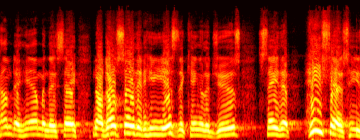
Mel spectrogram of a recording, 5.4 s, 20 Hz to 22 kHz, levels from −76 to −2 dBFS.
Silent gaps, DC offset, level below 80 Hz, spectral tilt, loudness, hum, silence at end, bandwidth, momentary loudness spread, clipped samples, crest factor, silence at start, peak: none; under 0.1%; -44 dBFS; -5 dB/octave; -9 LUFS; none; 0 s; 16 kHz; 7 LU; under 0.1%; 8 dB; 0 s; 0 dBFS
